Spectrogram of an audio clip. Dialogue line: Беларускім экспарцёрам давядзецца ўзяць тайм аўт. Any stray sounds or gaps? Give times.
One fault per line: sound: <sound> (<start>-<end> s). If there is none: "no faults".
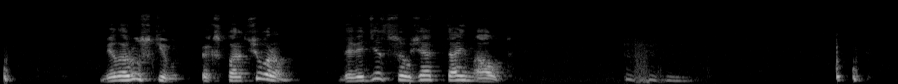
sound: laugh (6.2-7.0 s)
